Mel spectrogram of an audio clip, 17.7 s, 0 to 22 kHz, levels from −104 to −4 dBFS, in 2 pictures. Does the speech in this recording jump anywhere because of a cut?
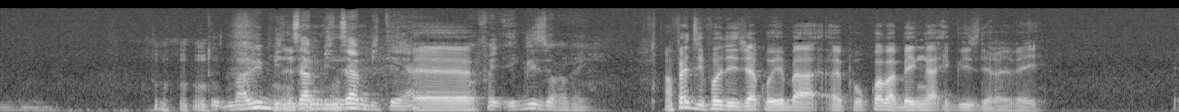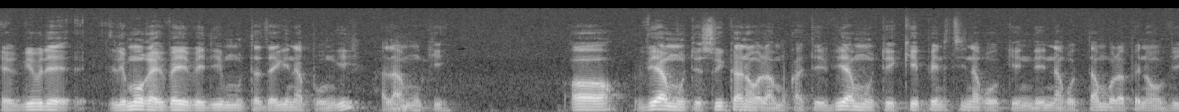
no; 0 cuts

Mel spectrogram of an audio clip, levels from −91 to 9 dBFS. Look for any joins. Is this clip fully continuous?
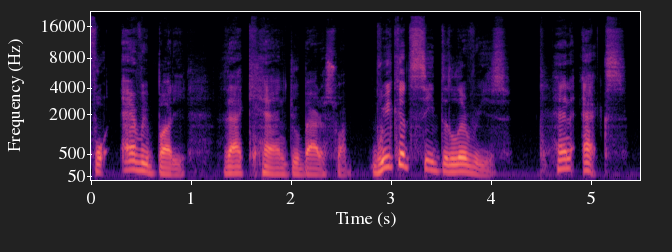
no; 1 cut; at 2.5 s

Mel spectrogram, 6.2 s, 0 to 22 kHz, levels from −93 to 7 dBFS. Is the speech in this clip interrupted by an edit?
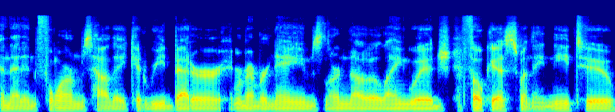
yes; 2 cuts; at 2.3 s, 4.5 s

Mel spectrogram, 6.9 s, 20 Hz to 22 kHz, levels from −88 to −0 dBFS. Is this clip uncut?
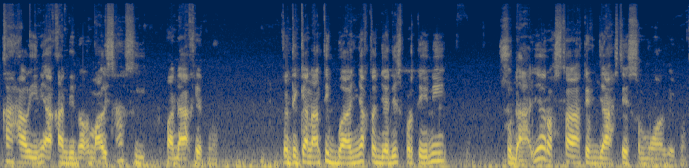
yes; 0 cuts

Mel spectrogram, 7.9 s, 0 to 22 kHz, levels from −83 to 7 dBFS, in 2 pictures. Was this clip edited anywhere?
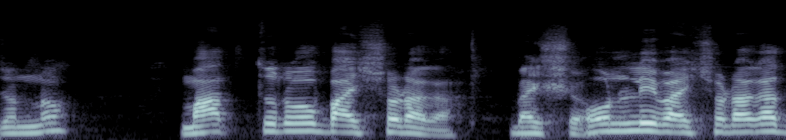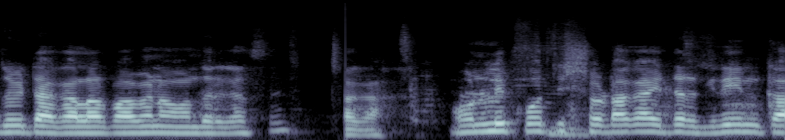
yes; 1 cut; at 5.7 s

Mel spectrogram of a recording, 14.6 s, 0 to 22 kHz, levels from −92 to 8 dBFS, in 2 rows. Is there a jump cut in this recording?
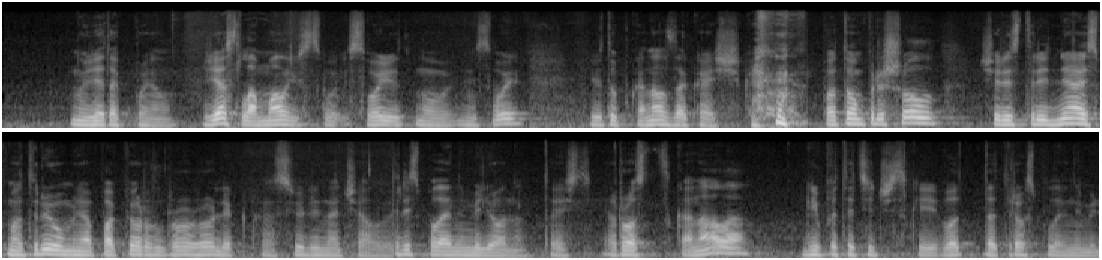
yes; 2 cuts; at 5.4 s, 9.9 s

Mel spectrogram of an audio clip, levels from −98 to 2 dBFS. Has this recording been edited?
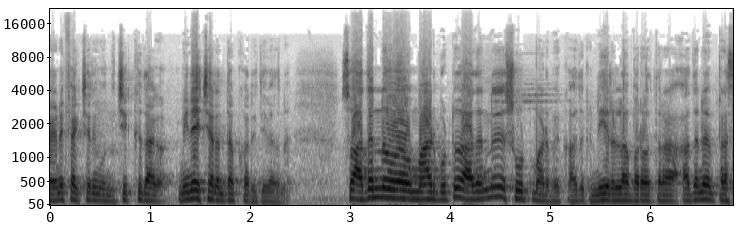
no; 0 cuts

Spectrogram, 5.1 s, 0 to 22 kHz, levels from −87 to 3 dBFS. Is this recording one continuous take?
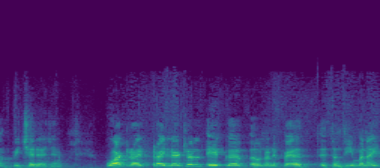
yes; 0 cuts

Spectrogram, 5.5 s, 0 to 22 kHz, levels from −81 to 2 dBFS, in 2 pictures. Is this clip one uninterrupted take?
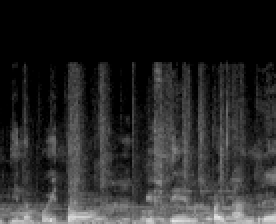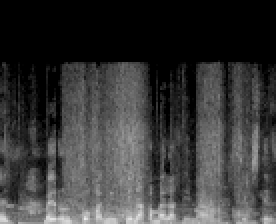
yes; 0 cuts

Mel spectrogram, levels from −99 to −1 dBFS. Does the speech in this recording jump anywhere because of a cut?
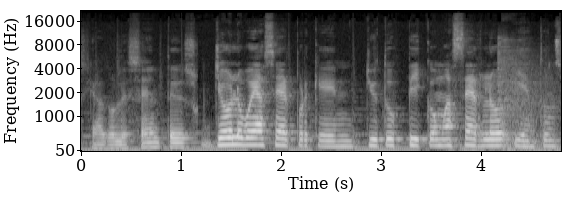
yes; 1 cut; at 1.2 s

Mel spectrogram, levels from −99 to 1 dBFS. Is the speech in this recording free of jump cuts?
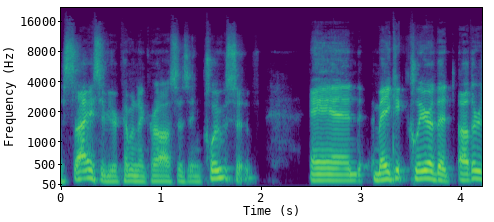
no; 1 cut; at 2.4 s

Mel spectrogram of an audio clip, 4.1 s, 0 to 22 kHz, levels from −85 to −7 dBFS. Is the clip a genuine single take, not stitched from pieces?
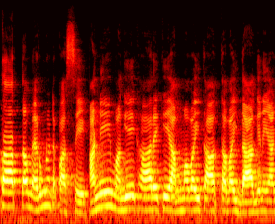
no; 1 cut; at 1.3 s

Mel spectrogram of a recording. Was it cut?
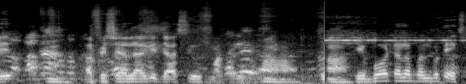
yes; 1 cut; at 3.2 s

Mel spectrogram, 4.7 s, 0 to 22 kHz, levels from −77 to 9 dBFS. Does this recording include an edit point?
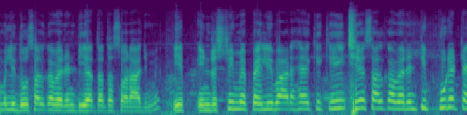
yes; 2 cuts; at 1.6 s, 3.5 s

